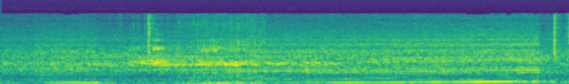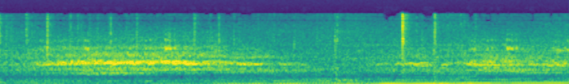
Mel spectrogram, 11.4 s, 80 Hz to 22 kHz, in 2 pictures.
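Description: A racing car in Gran Turismo 7 runs a fast lap, its engine note rising and falling through gear changes while the tires squeal and skid through corners, fairly loud and continuous.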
